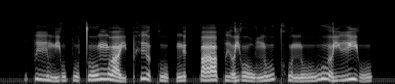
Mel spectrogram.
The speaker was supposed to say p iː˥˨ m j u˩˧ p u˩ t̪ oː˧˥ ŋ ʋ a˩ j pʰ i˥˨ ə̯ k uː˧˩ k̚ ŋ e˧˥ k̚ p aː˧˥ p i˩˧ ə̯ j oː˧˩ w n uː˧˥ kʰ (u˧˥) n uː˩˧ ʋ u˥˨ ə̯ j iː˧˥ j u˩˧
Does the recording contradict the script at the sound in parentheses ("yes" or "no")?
yes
